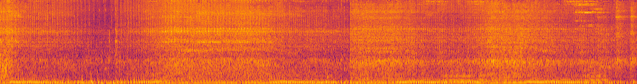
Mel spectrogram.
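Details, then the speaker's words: Yamaha NMAX scooter after a major service replacing the very loose cam chain, the leaking cam chain tensioner and the worn cylinder block, with new NGK plug and oil: a steady, smooth engine note with no ticking or rattle. The earlier noise is gone. "Sekarang udah aman ee suaranya udah hilang dan tarikannya udah jauh lebih enak dari sebelumnya, Guys."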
